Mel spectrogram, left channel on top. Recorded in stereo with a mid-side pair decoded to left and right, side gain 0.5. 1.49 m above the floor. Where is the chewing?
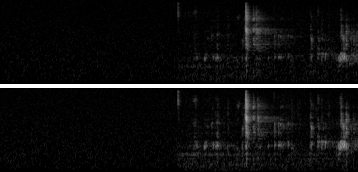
30° right, 4 m.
